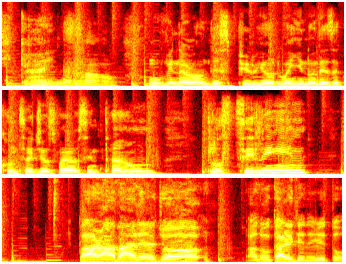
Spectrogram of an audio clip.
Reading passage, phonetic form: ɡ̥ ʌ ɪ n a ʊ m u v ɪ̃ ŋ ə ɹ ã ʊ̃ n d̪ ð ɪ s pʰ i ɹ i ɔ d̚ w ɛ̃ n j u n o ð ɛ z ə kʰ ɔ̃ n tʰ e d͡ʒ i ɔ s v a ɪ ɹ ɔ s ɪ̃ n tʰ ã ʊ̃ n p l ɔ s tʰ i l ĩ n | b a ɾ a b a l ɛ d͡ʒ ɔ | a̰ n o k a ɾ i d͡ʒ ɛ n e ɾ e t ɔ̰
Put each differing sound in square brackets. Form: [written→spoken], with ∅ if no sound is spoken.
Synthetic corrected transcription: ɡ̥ [ʌ→a] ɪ n a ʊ m u v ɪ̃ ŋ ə ɹ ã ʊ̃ n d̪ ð ɪ s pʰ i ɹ i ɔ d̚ w ɛ̃ n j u n o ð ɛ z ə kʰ ɔ̃ n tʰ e d͡ʒ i ɔ s v a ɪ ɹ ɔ s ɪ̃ n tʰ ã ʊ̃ n p l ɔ s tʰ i l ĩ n | b a ɾ a b a l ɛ d͡ʒ ɔ | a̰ n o k a ɾ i d͡ʒ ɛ n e ɾ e t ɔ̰

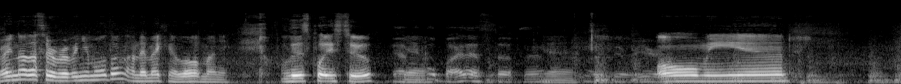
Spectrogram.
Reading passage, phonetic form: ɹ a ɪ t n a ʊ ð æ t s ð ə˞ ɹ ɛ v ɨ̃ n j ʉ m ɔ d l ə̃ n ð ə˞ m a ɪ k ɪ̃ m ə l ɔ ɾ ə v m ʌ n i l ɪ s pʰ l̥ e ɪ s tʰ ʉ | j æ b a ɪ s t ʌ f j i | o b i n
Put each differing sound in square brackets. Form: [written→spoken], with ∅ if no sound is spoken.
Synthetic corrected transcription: ɹ a ɪ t n a ʊ ð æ t s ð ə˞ ɹ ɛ v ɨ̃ n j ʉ m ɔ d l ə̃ n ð ə˞ m [a→e] ɪ k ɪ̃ [m→ŋ] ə l ɔ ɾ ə v m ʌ n i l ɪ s pʰ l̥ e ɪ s tʰ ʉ | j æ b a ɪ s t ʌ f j [i→æ] | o [b→m] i n

